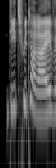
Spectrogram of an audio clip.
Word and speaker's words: Die Twitterei: I'm called Die Twitterei, which unfortunately is German. So it's spelled like die. I'm sorry, but die. It's the German article.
